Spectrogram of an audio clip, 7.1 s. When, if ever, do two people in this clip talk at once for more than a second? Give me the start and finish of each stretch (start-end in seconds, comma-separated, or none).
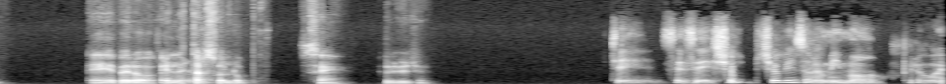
none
